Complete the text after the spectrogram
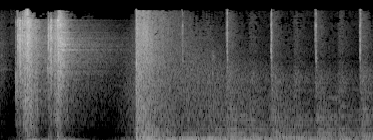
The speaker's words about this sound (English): shot was fired. Shots were fired.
